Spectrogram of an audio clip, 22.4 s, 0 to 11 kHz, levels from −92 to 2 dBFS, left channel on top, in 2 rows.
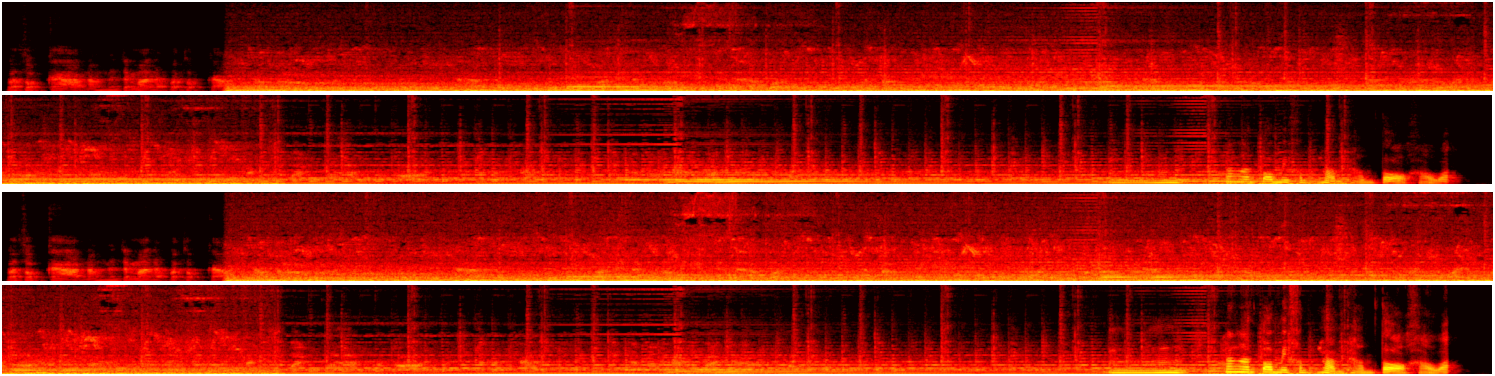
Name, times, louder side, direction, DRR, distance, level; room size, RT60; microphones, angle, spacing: voice 1, 0.0-2.7 3.2-3.8 4.2-6.1 6.4-9.5 10.5-12.6 13.0-15.5 15.9-17.9 20.3-20.4, right 3 dB, 40° right, 3.3 m, -49 dB
sound 1, 1.7-13.3, right 1 dB, 25° right, 0.6 m, -32 dB
sound 2, 3.7-21.3, equal, ahead, 1.0 m, -38 dB
voice 2, 19.4-20.1 20.4-22.0, right 6 dB, 80° right, 0.4 m, -30 dB
11.0 x 5.6 x 2.2 m
head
